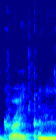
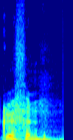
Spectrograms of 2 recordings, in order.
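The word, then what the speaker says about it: Gryphon: Was it Griffin? Is that how you say it? It's not Gripin, is it? Griffin. Like Griffin. There you go.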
